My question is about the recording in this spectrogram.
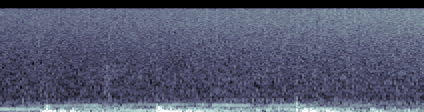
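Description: A steady low hum, with three dull low thumps over about three seconds.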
